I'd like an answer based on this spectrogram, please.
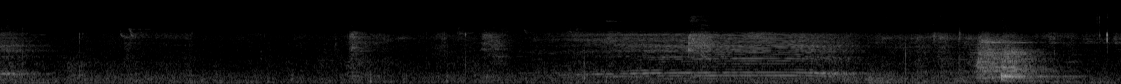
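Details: Dairy-breed calves kept on a farm; a low, harmonic moo swells midway through and holds for about two seconds, surrounded by scattered knocks, rustling and a brief loud clatter near the end.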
